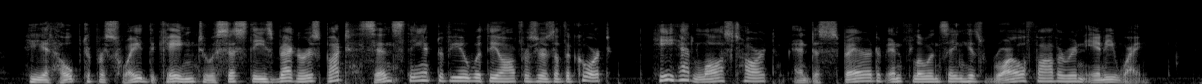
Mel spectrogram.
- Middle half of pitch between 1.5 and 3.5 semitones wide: Yes, average, 3.2 semitones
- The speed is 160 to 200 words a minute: Yes, average, 175 wpm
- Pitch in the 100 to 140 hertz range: Yes, low, 135 Hz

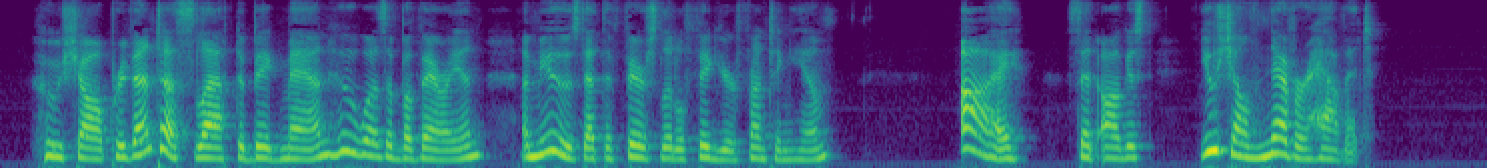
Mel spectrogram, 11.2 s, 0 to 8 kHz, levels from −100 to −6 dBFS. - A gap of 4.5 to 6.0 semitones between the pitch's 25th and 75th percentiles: No, average, 3.3 semitones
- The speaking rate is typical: Yes, average, 155 wpm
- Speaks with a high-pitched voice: Yes, high, 195 Hz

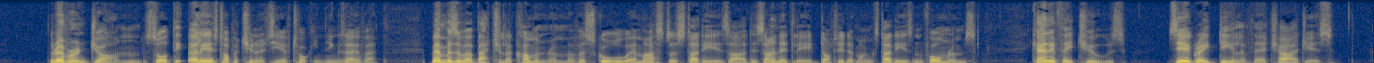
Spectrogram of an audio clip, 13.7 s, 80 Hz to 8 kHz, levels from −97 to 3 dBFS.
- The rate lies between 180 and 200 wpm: Yes, average, 185 wpm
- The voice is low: Yes, very low, 80 Hz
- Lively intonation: Yes, wide, 8.7 semitones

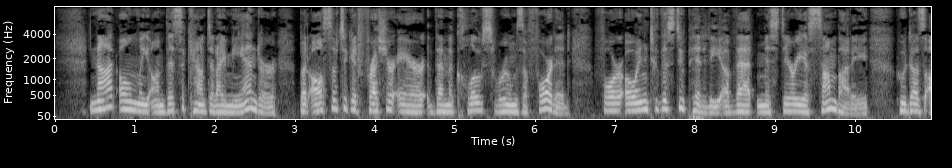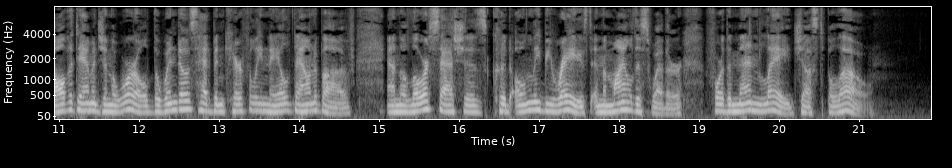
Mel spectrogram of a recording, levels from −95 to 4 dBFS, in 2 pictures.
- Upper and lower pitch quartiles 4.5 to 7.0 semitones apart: No, average, 3.4 semitones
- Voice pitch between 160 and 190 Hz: No, medium, 140 Hz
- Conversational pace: Yes, average, 170 wpm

